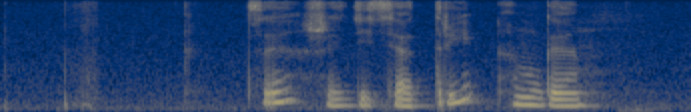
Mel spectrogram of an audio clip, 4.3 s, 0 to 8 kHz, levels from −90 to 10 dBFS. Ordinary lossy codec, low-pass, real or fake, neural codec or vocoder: none; none; real; none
